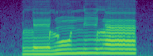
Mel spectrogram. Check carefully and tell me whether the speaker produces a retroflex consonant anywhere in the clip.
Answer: no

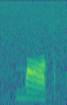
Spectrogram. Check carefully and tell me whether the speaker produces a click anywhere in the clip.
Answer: no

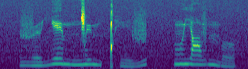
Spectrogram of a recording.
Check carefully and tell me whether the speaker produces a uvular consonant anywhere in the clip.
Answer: no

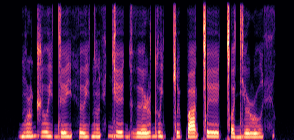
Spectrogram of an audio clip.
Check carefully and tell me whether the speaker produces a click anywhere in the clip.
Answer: yes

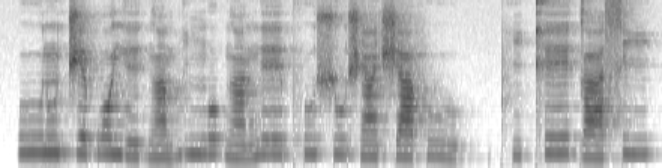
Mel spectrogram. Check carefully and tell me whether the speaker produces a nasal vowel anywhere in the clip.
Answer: yes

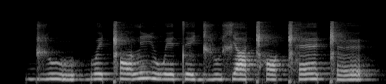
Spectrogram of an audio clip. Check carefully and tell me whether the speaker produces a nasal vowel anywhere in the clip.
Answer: no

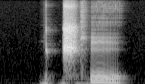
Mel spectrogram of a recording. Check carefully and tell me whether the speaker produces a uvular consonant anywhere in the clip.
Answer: no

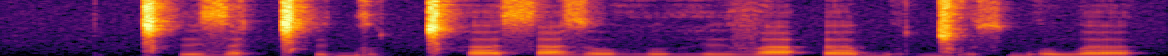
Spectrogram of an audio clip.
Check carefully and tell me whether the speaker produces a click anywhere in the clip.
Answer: yes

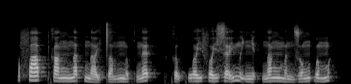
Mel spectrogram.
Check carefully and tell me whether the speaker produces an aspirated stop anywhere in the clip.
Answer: no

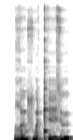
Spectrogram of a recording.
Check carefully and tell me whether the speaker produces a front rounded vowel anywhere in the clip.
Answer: no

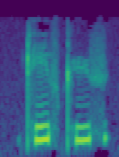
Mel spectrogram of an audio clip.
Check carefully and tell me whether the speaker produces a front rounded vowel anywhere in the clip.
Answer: yes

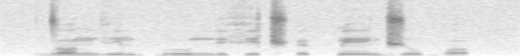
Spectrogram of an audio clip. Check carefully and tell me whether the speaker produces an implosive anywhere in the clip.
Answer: yes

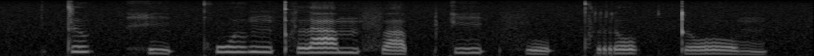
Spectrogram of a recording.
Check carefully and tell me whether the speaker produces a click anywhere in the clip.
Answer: no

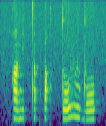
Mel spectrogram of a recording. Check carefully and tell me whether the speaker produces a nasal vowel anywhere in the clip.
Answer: yes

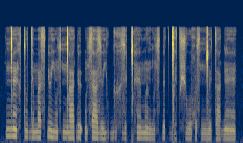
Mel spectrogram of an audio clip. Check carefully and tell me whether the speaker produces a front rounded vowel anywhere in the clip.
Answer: yes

